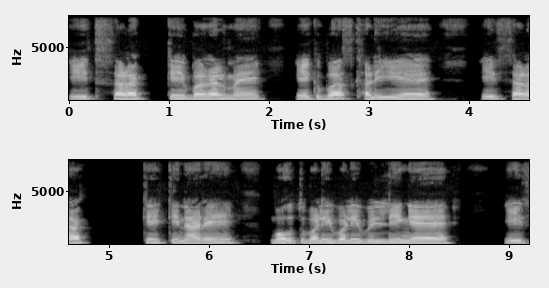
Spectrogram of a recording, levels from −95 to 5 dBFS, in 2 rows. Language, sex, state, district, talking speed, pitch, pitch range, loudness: Hindi, male, Bihar, Jamui, 135 wpm, 165 Hz, 155-170 Hz, -18 LUFS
